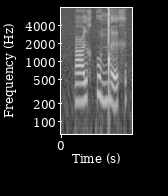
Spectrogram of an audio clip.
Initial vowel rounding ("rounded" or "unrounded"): unrounded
